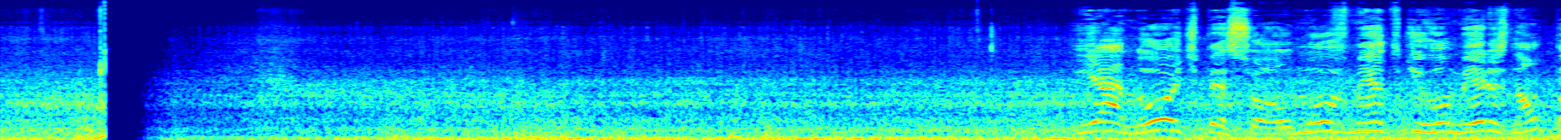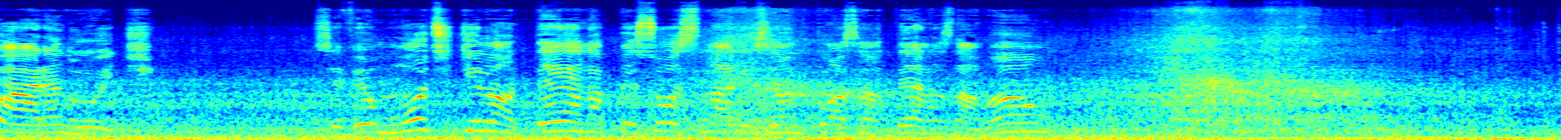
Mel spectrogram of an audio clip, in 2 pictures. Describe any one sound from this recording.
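A car engine hums and tyres rumble steadily on a paved road.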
